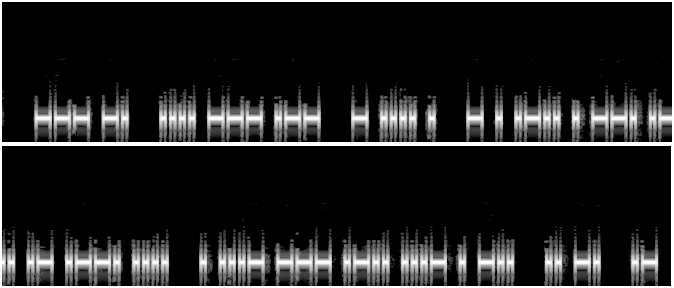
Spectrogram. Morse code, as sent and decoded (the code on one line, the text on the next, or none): --- -. / .... --- .-- / - .... / - . .-.. --. .-. .- .--. .... / . ...- --- .-.. ...- . -.. / .. -. / .-
ON HOW THE TELEGRAPH EVOLVED IN A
